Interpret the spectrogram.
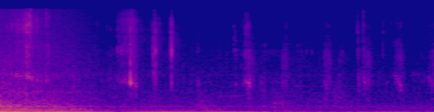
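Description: Crunchy chewing of the crisp inner flesh of an elephant apple (Dillenia indica): a string of soft crunches that fades out after about three seconds, with a couple of faint clicks later.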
